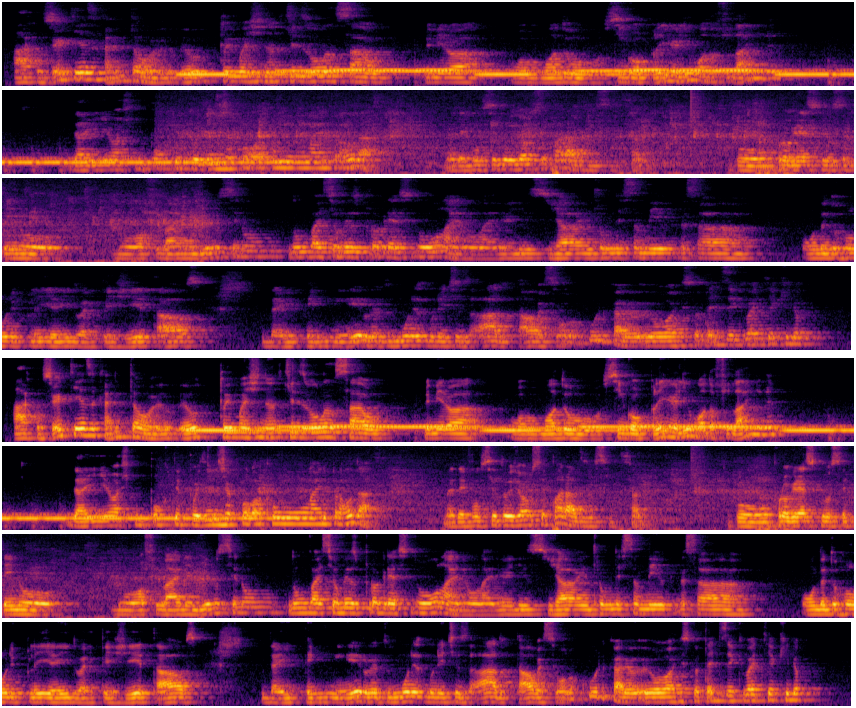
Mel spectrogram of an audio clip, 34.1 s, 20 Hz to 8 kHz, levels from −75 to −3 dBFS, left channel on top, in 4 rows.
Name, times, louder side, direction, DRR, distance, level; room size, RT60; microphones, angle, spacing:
voice 1, 0.1-3.8 4.2-7.8 9.2-12.3 12.9-15.0 15.9-17.6 18.1-24.5 25.0-33.5, right 5 dB, 80° right, 7 dB, 0.3 m, -20 dB
sound 1, 1.7-11.7, right 1 dB, 55° left, 0.9 m, -20 dB
sound 2, 10.0-19.1, left 1 dB, 40° left, 0.5 m, -37 dB
4.0 x 2.1 x 3.0 m, 0.76 s
head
